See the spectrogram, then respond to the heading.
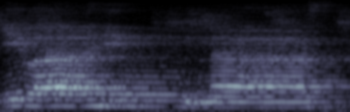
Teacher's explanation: Hin ini adalah alif lam syamsiyah karena huruf H sebelumnya digabungkan dengan nun. Cara membacanya adalah 1 alif atau ditekan saja ya, ditekan. Lamanya 1 alif atau 2 harkat.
